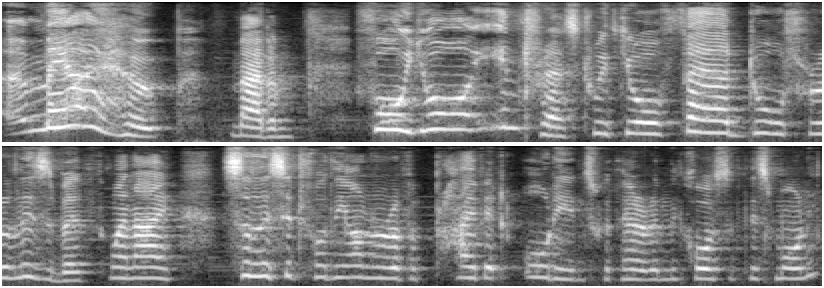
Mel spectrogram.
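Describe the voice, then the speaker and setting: A pompous, self-satisfied clergyman played by a woman in a dramatized classic novel, pitched fairly high. The delivery is formal and long-winded, every phrase solemnly laid out. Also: normal speed, few pauses, darkish tone, faint music behind, natural voice. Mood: courteous, formal. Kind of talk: dramatized audiobook acting.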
